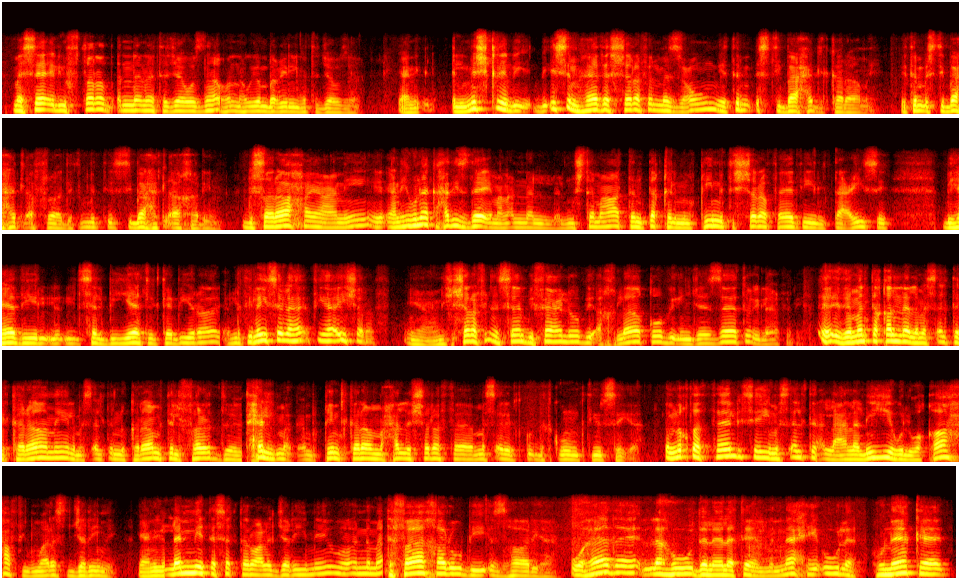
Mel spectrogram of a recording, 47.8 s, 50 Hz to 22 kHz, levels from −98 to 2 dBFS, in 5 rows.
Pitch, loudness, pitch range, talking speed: 140 Hz, -21 LUFS, 120-165 Hz, 120 wpm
